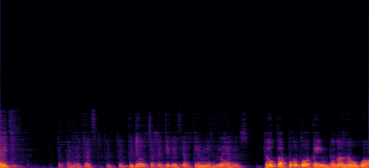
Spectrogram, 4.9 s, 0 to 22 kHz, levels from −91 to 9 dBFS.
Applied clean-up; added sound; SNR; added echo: neural mask model DeepFilterNet 3.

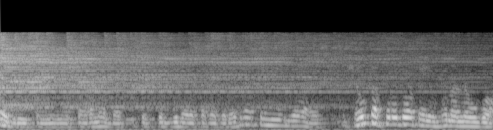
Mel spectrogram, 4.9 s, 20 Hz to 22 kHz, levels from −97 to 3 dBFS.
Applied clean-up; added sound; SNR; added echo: none; Crash cymbal; 3 dB; reverberation time 0.3 s.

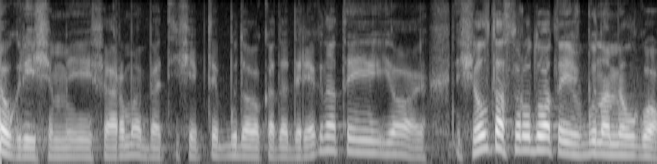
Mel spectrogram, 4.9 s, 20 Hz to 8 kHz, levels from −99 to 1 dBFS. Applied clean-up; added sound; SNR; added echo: none; none; none; none.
